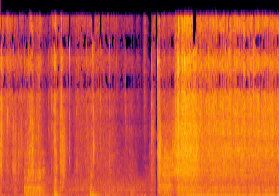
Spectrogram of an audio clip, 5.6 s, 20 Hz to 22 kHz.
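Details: 1974 Ford F250 SuperCab 460 V8, parked 14 years, run with the mechanical fuel pump hooked up: a few cranking bursts, then a deep, steady, even idle; a normal idle.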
